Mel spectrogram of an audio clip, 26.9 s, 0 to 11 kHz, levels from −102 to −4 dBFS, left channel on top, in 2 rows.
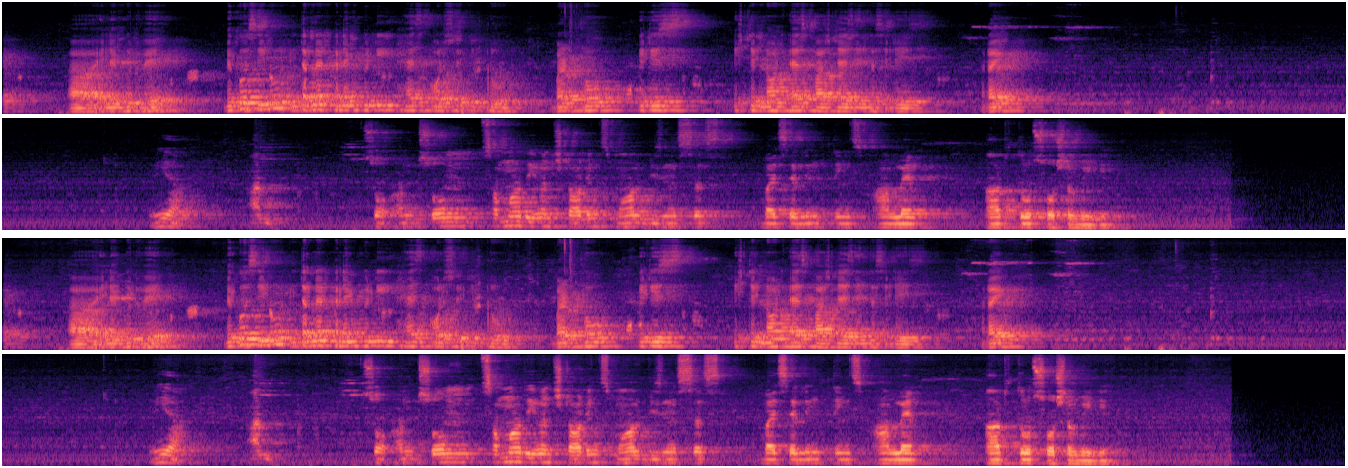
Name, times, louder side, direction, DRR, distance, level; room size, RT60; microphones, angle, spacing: voice 1, 0.7-1.6 2.2-5.1 5.5-6.0 6.4-6.8 7.3-9.1 9.8-10.0, right 2 dB, 15° right, 2 dB, 5.8 m, -30 dB
voice 2, 10.5-10.8 14.9-15.3 15.9-16.2 16.9-20.6 21.0-22.6 23.3-24.6, right 3 dB, 80° right, 10 dB, 1.0 m, -29 dB
25.0 x 17.5 x 9.9 m, 1.2 s
head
